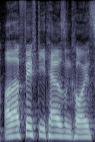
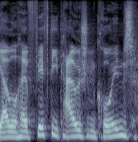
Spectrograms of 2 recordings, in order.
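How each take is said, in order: First: Said in the usual way. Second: Mock Dutch accent. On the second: Vlogger joking about his Dutch team, mock Dutch accent. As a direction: put on a light, jokey Dutch accent. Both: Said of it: "I'll stop the Dutch accent".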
